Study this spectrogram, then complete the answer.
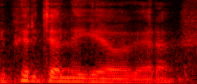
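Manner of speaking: normal talking voice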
